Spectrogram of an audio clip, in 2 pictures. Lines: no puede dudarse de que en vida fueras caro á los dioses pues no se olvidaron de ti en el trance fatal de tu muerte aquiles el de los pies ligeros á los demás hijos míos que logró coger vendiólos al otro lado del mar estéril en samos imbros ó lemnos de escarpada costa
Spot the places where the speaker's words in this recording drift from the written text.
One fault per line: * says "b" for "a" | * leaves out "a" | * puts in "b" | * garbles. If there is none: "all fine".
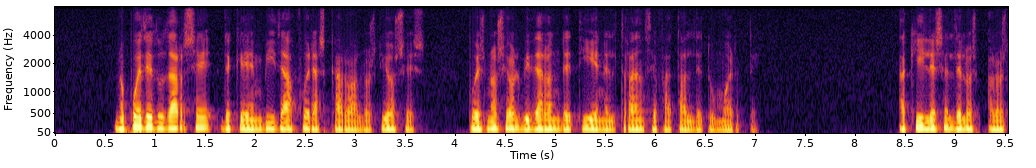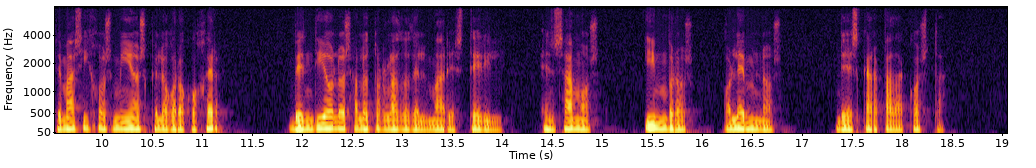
* leaves out "pies ligeros"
